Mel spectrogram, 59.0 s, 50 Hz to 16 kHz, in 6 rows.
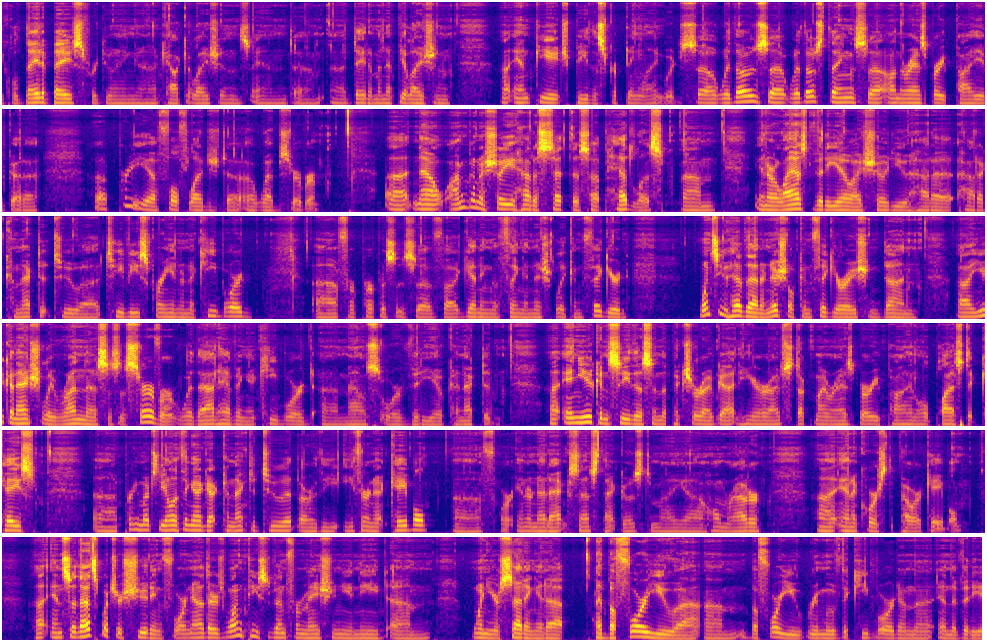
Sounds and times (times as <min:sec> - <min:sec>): Speech: 0:00.0 - 0:22.2, 0:22.8 - 0:26.0, 0:26.6 - 0:58.9.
